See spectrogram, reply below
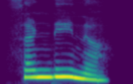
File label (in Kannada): "ಸಂಡೀನ", Kannada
